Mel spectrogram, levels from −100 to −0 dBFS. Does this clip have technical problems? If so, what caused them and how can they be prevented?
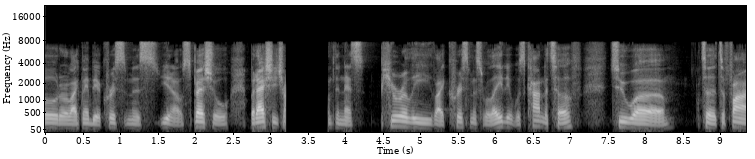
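Yes. A playback stall cuts the speech from 3.20 s to 3.78 s, a silence of about 570 ms before it resumes on "that's purely like". The player most likely ran short of buffered data or had its thread blocked, so nothing reached the output until it caught up. On a waveform this is a flat line across that gap; on a spectrogram it is a full-height blank column through the headset's band, which tops out near 8 kHz. A larger playback buffer and a high-priority audio thread would prevent it.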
